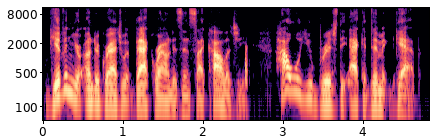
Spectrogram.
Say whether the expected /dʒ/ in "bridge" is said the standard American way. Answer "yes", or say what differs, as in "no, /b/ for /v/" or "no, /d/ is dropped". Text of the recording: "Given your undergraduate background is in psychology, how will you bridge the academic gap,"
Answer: yes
